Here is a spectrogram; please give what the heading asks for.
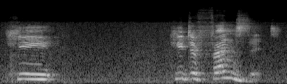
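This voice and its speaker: A man's voice: very high voice, lively intonation, pushed and bright, a little hiss or hum, poor audio. A young man on a live stream, chatting casually and swearing freely, with frequent restarts. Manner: loose, profane, halting restarts. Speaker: co-host.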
